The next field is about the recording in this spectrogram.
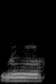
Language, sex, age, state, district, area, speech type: Bengali, male, 18-30, West Bengal, North 24 Parganas, rural, conversation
